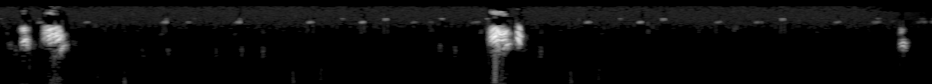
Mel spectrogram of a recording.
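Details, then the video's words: A female House Finch perching and hopping between branches in a tree in Southern Ontario, Canada, gives short, bright chirps in quick pairs, spaced several seconds apart, against an otherwise quiet background; female House Finch calling. "Female House Finch Calling"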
